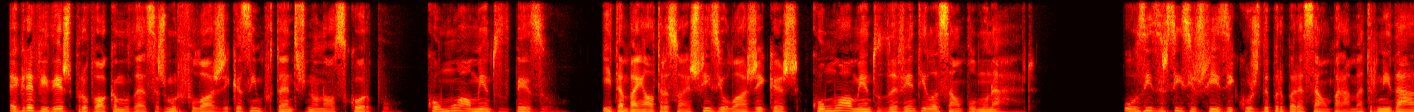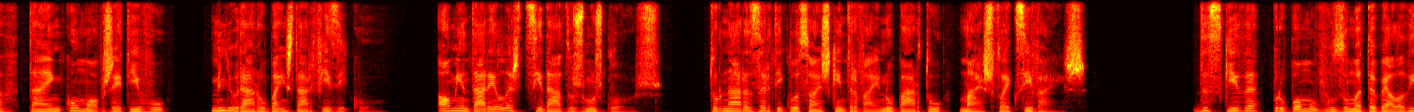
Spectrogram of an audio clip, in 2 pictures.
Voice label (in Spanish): Masculino; Sonoarte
